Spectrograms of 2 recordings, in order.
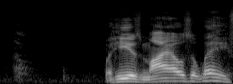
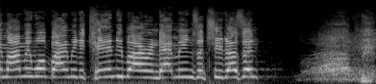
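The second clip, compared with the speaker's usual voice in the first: put-on high, whining child voice; whiny kid's horse. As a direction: wail it like a hurt toddler. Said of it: "we're gonna be the little kid's horse now".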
